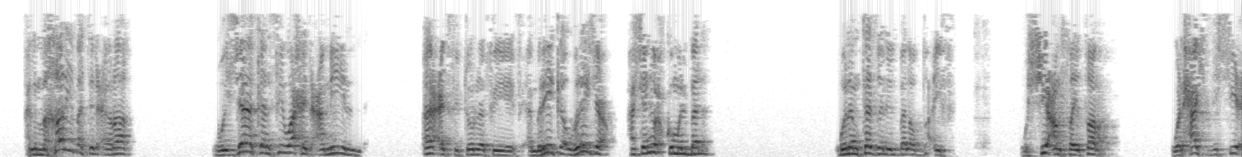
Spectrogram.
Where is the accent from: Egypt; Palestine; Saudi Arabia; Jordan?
Egypt; زي ما هم وصلين عندنا في مصر لغاية النيل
